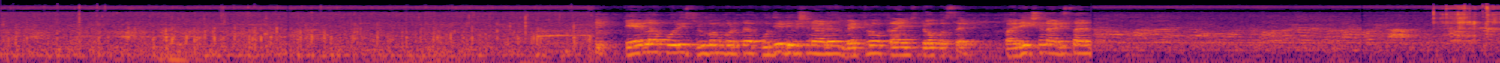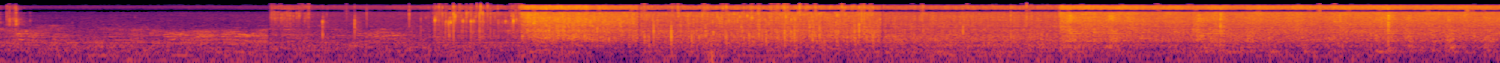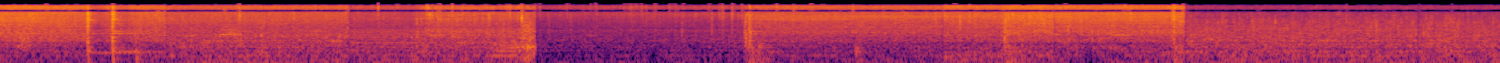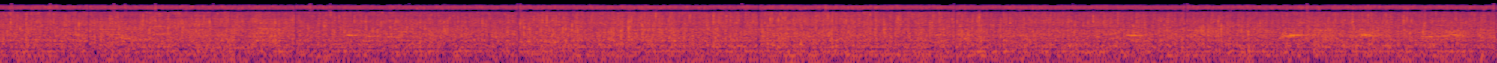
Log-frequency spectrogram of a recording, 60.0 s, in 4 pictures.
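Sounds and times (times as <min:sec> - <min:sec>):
food sizzling in hot oil: 0:17.7 - 0:59.9.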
